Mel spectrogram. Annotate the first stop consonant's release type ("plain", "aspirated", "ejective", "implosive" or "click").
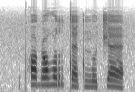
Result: aspirated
